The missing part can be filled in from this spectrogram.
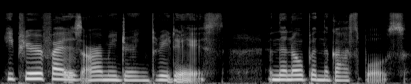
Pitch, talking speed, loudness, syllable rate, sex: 210 Hz, 175 wpm, -17 LUFS, 5.3 syllables/s, female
